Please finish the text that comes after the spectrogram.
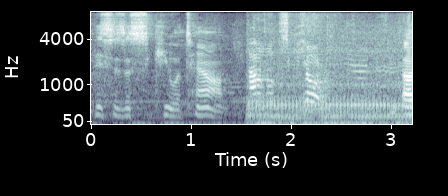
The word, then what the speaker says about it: Siquijor: Well, having been here for 2 days, I've realised that secure is pretty much the way people on the island pronounce Siquijor. Secure.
